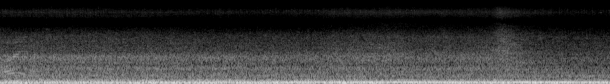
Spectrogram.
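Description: Inside the cabin of a moving 1958 Edsel Citation: a steady low rumble from its V8 engine and the road, holding an even level.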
